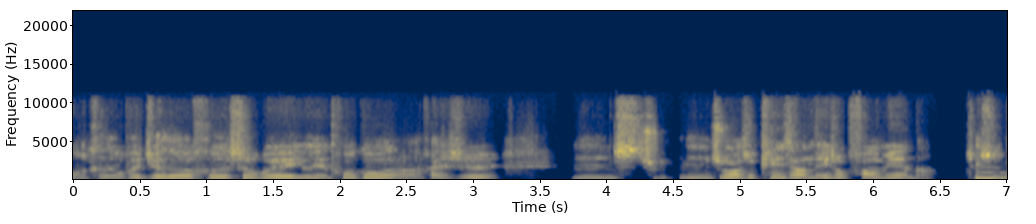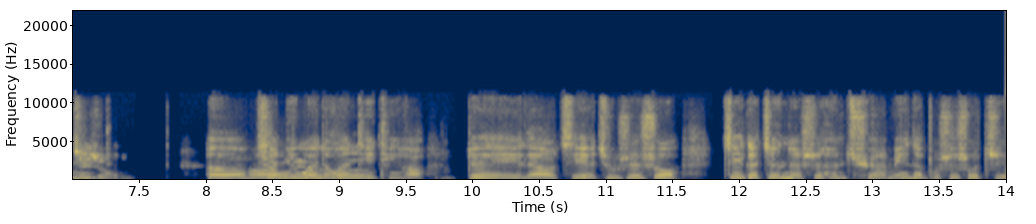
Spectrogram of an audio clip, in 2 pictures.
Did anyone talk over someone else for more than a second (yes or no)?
yes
